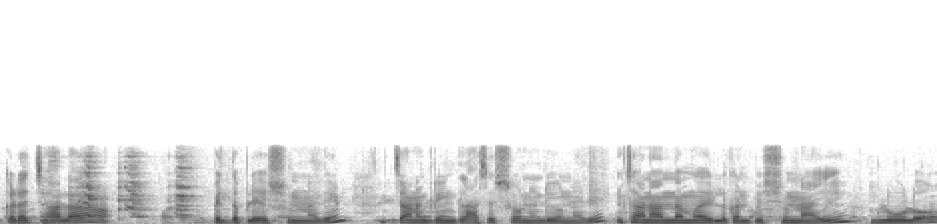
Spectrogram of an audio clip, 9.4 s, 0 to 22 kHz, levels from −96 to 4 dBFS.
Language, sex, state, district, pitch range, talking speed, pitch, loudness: Telugu, female, Andhra Pradesh, Guntur, 185-200 Hz, 110 wpm, 195 Hz, -29 LUFS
